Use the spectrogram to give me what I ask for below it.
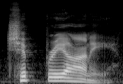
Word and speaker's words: Cipriani: Cipriani.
